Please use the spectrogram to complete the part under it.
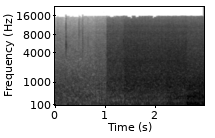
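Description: A water jet sprays with a steady rushing hiss.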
